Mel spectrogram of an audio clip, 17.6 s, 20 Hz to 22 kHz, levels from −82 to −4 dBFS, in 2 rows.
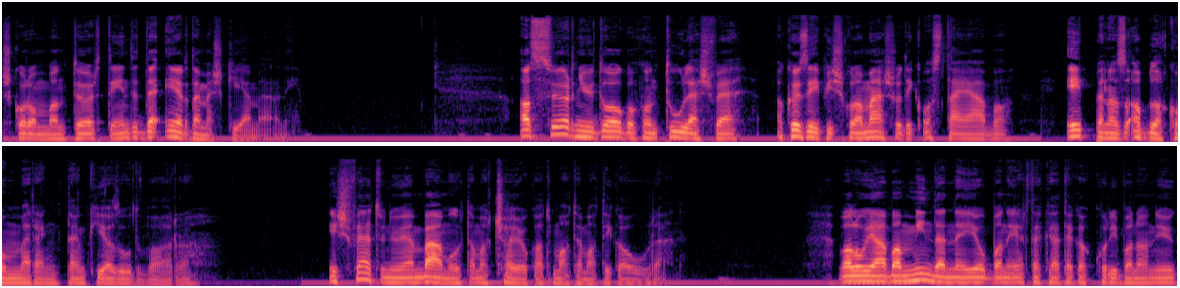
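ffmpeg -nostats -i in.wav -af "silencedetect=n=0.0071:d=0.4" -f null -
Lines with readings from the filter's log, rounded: silence_start: 10.36
silence_end: 11.07 | silence_duration: 0.71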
